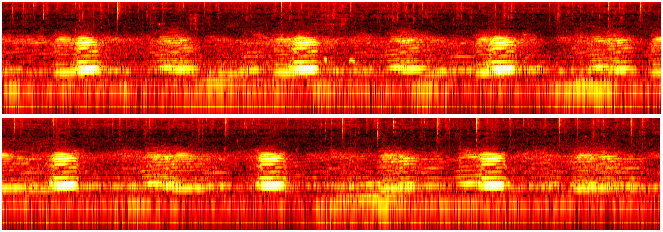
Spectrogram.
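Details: After rain, frogs keep up a steady chorus of low, harmonic, lowing croaks with a throbbing waver. Louder individual calls recur every three seconds or so, with a faint low hum underneath.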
